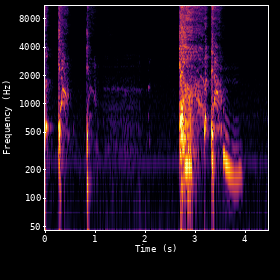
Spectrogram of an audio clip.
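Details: Lingering cough that won't go away: several short, harsh coughs in a quiet room, then a rough throat-clearing cough.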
